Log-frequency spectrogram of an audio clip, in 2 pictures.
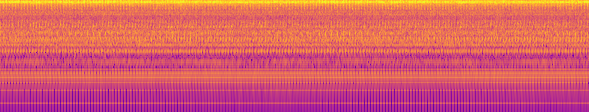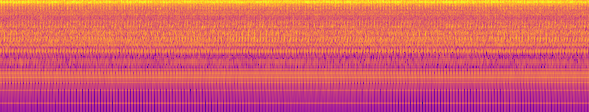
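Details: Continuous nebulizer compressor running, recorded as white noise for sleep: steady mechanical hum with a low motor drone and a faint hiss, unchanged throughout.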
